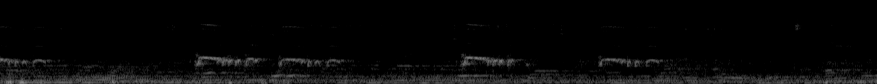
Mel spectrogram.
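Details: Zebra dove of a local strain, kept for song contests, repeating rolling, bubbly coo phrases in small clusters separated by short pauses, with steady low background hum beneath.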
